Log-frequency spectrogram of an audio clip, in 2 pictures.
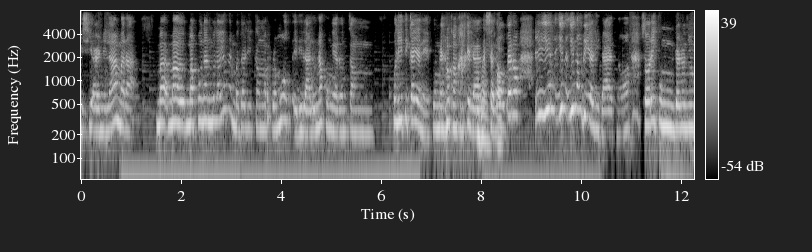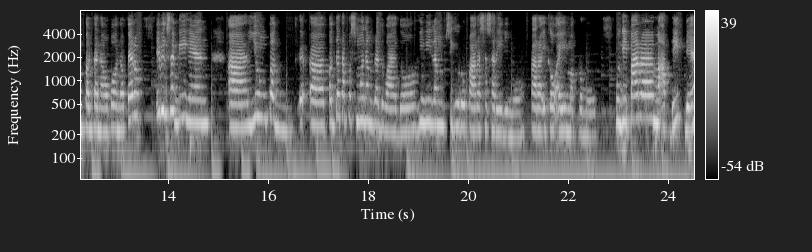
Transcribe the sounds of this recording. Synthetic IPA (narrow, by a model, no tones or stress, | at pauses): pisiʔɐɹnɪlamɐɾa | mɐmɐmɐpuːnɐnmolɐŋjonɛmɐd̪ɐlikɐŋmɐpɾomowt̪ɛd̪ɪlaːlonɐkʊŋmɛːɾo̞nkɐŋ | poliːt̪ɪkɐjanɛkʊŋmɛːɾonkɐŋkɐkɪlaːlɐsɐlopɛːɾo̞jʊnjʊnjʊnːɐŋɾɛɐlɪd̪ad̪̚no̞so̞ːɾɪkʊŋɡɐno̞njʊŋpɐɡ̚t̪ɐnɐwko̞no̞pɛːɾo̞ | ʔiːbɪɡsɐbiːhɪnʔaːjʊŋpɐɡ̚ | apɐɡ̚t̪ɐt̪ɐposmo̞nɐŋɡɾɐd̪ʊaːd̪o̞ɦɪnd̪iːlɐŋsɪɡuːɾo̞paːɾɐsɐsɐɾiːlɪmo̞paːɾɐʔɪkawʔɐjmɐɡ̚pɾomowt̪̚ | kʊnd̪ipaːɾɐmɐʔɐp̚d̪ɛjt̪̚d̪ɛn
